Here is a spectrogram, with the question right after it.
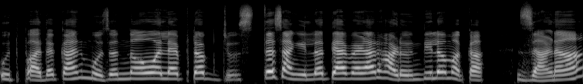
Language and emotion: Goan Konkani, happy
